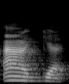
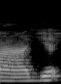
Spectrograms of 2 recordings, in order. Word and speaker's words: águia: essa bara tchau pronunciar águia e formigueiro né aí ó a letra o som da letra u não é pronunciado quando a gente fala águia e formigueiro só é a pronunciado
